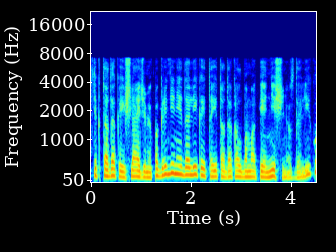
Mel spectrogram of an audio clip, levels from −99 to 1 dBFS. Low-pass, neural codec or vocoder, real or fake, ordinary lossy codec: 7.2 kHz; none; real; MP3, 64 kbps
